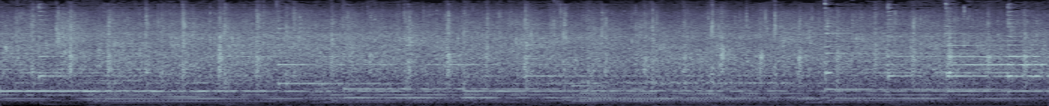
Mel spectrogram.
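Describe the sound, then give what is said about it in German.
A church audience applauds members of the Elia-Kreis group steadily, a dense wash of overlapping claps holding at an even loudness throughout, with sustained tones humming beneath it. “Vielleicht könnt ihr ihnen mal einen liebevollen Applaus geben.”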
